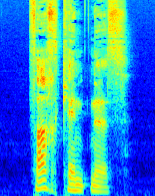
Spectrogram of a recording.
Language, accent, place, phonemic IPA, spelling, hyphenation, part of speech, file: German, Germany, Berlin, /ˈfaxˌkɛntnɪs/, Fachkenntnis, Fach‧kennt‧nis, noun, De-Fachkenntnis.ogg
- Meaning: expertise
